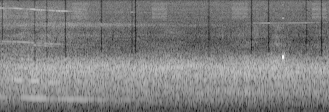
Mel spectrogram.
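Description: Faint whine of a distant electric RC flying wing's motor and propeller, dropping slightly in pitch and fading over the first couple of seconds, under a steady rushing hiss.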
